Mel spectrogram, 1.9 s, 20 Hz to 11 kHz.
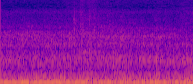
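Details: BS6 TVS XL100 moped with starting trouble: steady low whirr as engine spins over but never catches, consistent with no fuel reaching the injector; fuel pump fault.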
